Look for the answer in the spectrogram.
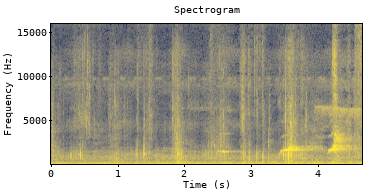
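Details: In mid-July, a Northern Bobwhite calls from behind a vegetable garden: a faint two-part "bob-white" whistle, a short clear note then a sharply rising "white", under close rustling and footsteps.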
